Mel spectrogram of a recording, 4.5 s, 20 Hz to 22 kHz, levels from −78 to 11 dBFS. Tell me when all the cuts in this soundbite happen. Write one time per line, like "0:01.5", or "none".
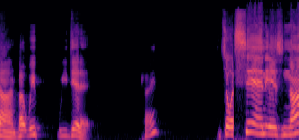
0:03.5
